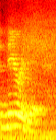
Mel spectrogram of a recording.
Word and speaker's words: Nereid: Okay, this is the Nereid, and I just learned how to pronounce that word because I looked it up on Wikipedia, and a Nereid is a sea nymph.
